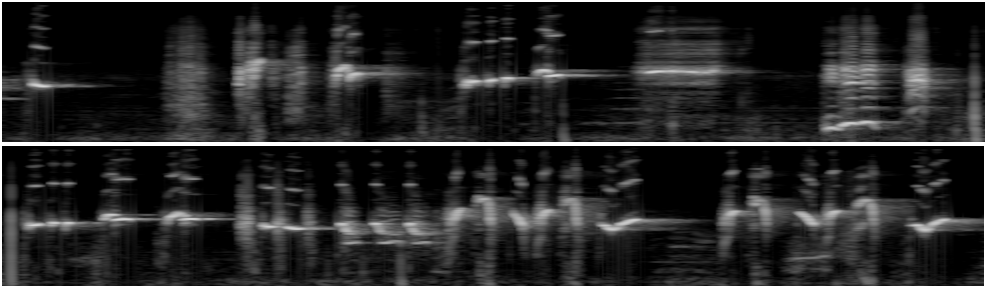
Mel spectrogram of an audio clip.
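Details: Greater green leafbird with short whistled notes and scratchy bursts early, building into a faster run of looping, rising and falling chirps.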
